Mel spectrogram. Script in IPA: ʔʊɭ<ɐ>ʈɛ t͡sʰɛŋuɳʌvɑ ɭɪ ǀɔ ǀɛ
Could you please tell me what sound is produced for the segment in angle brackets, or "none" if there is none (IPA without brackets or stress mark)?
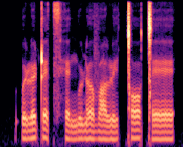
ə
